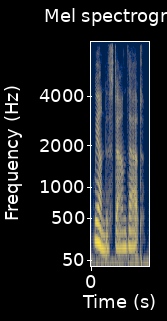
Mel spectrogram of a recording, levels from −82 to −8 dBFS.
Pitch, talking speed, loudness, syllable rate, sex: 170 Hz, 155 wpm, -21 LUFS, 5.1 syllables/s, female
